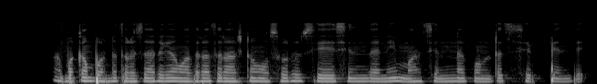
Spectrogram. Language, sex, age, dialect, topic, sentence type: Telugu, male, 51-55, Utterandhra, banking, statement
